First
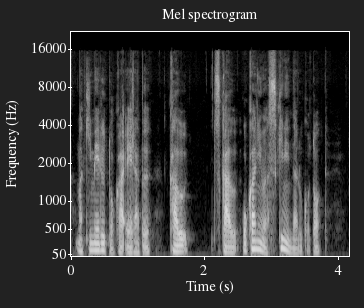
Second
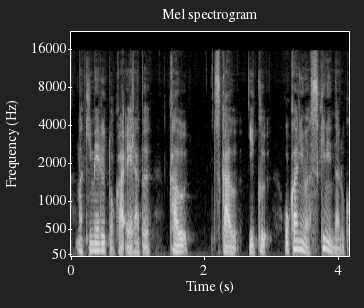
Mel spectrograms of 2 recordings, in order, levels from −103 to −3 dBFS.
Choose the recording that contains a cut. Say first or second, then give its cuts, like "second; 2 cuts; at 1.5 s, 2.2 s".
first; 1 cut; at 2.5 s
